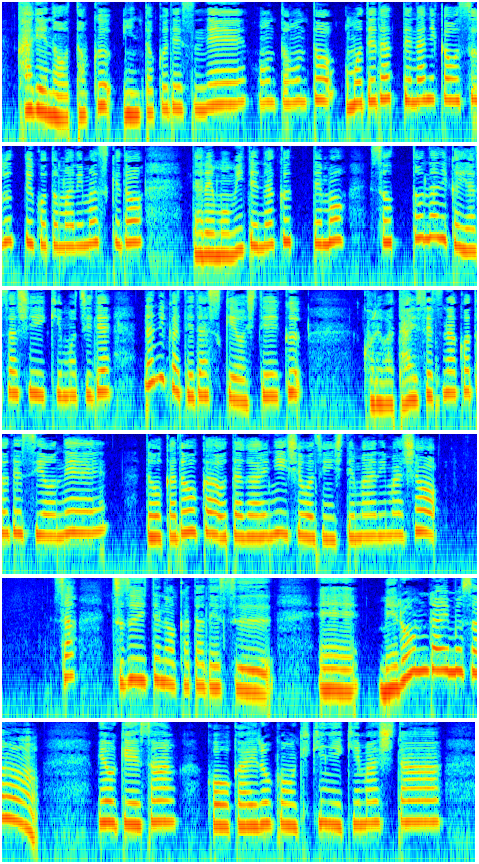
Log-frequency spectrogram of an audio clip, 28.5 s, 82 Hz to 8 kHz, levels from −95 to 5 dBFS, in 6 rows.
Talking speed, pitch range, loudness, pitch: 280 characters per minute, 260-320 Hz, -22 LUFS, 290 Hz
